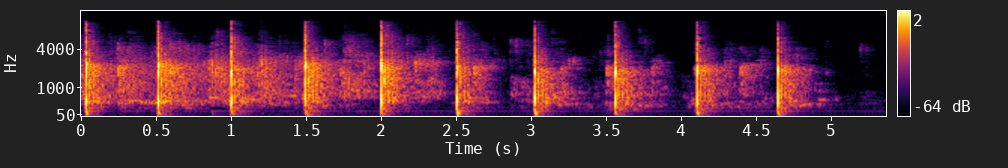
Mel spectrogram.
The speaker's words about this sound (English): Let's give the Lord another hand clap while you make your way back to your seats.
